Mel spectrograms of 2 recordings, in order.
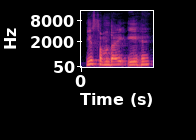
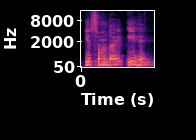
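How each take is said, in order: Both takes have the same delivery.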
